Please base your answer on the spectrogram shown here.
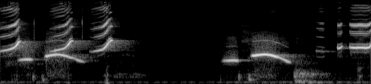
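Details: Indian ringneck parakeet whistling loud upswept notes three times in a row, then after a pause a falling slurred whistle and clipped high tones.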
